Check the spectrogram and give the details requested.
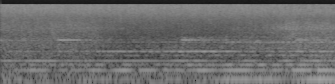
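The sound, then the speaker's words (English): Steady rain patters on a Japanese paper umbrella made of wax paper and bamboo on a rainy Sunday afternoon, a dense, continuous wash of soft drops with no talking, over a faint low hum that persists throughout. “The Sound Of Raindrops On A Japanese Paper Umbrella”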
